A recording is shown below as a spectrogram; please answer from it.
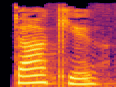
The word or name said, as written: docu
